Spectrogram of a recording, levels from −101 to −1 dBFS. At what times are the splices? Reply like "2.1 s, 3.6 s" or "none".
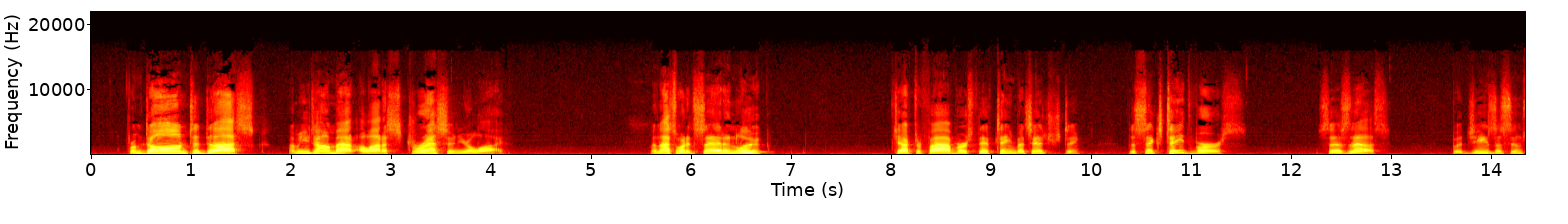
none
